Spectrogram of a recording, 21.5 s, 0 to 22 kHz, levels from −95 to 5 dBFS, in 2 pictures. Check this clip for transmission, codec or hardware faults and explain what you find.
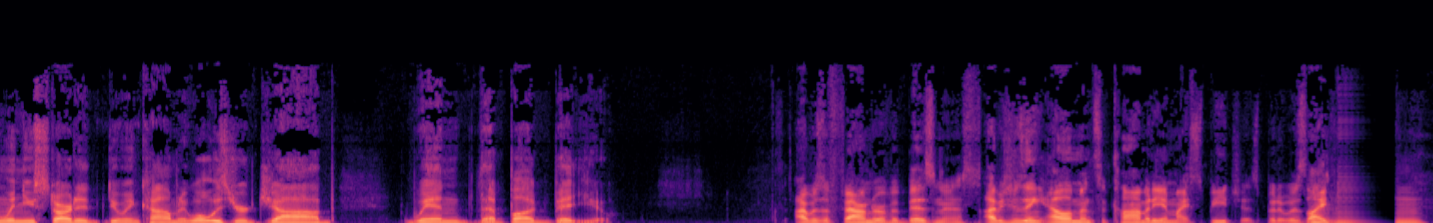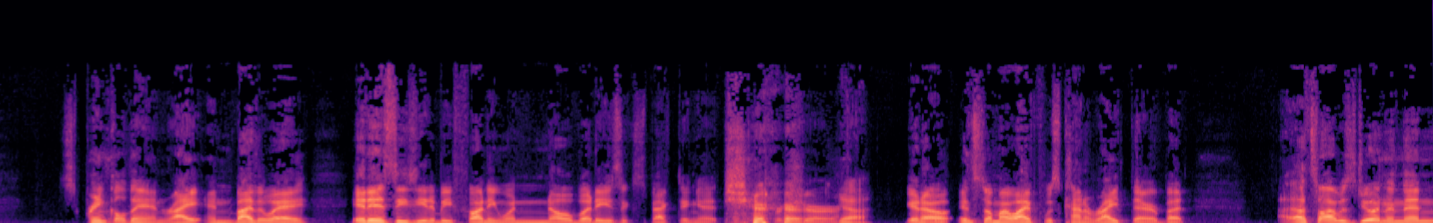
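Two kinds of transmission fault appear: one call audio freeze and two stretches of jitter buffer speed-up.

Call audio freeze, 10.05 to 10.49 s, right after "but it was like": the last sound is held as a fading buzz or hiss for about 0.4 s, ending in roughly 0.11 s of silence. Then the audio resumes exactly where it stopped. The likely cause is delayed packets leaving the jitter buffer empty. Nothing is skipped, which sets it apart from a dropout; the gap is inserted rather than cut out.

Jitter buffer speed-up, 13.74 to 14.04 s, between "the way it is" and "funny when nobody's", and 15.42 to 17.81 s, starting after "funny when nobody's": the receiver trimmed a backlog by cutting tiny pitch-period slices. The first stretch runs at 110% with about 40 ms removed, the second at 108% with about a fifth of a second removed. It sounds hurried, but the pitch stays put, which distinguishes it from resampling-style speed changes.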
